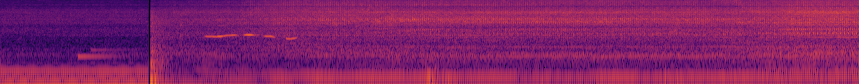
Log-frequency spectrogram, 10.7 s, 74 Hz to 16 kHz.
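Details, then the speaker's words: 2019 Ford Escape at about 100,000 miles after repairing a loose spark plug on cylinder 3 that caused a misfire, codes cleared: sharp start then smooth, even idle with steady low hum, no stumble or miss. "Alright, let's fire this hog up, see how she sounds. Purrs like a kitten."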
